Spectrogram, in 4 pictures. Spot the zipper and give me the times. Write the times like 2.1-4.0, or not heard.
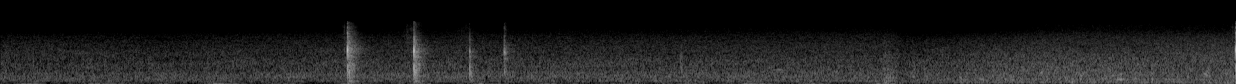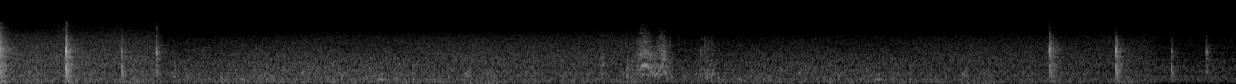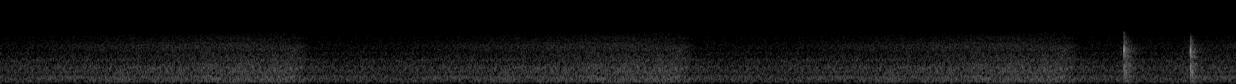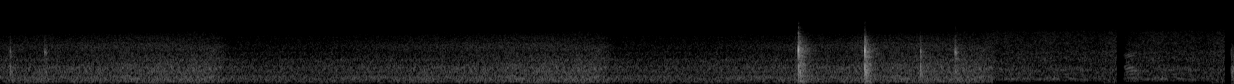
18.4-19.6.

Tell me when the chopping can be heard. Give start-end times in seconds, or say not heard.
3.5-5.1, 12.3-14.0, 22.8-24.5, 35.9-37.6, 45.0-46.7.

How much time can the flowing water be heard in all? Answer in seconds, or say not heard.
49 s.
